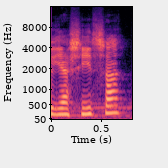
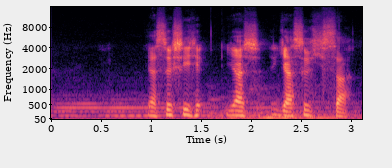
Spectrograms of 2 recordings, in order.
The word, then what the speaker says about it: Yasuhisa: Are you Yashisa? Yasuhisa.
